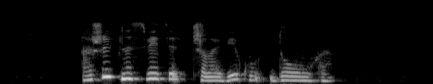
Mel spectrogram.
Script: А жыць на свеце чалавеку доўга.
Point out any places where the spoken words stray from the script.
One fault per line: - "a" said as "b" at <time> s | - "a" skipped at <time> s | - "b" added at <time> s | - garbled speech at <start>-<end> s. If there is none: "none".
none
